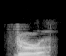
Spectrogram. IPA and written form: 'dʊrə (Dura)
